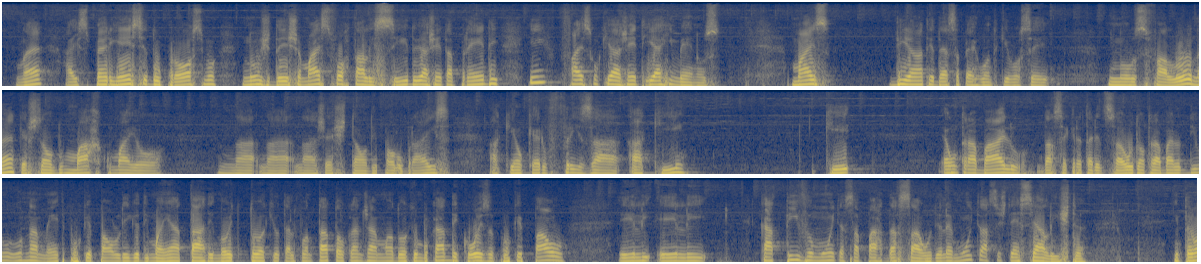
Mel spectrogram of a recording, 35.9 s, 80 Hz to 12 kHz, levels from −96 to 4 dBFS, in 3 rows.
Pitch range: 125-145 Hz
